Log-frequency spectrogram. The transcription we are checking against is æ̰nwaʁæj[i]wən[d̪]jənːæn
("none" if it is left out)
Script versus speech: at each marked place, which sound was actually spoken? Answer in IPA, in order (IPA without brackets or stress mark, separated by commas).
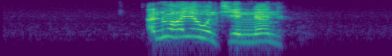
æ, t̪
